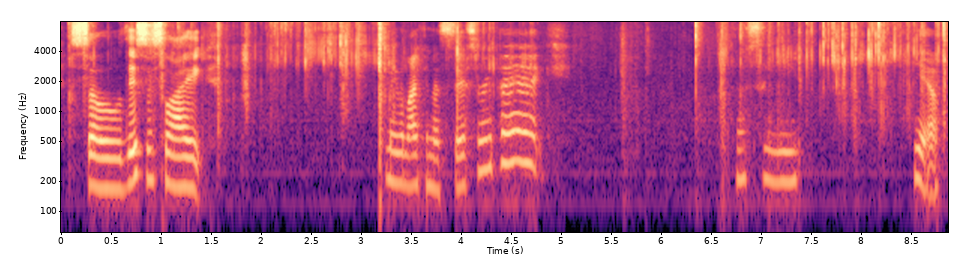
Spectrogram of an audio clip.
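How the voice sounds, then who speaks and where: A woman's voice: mid-range voice, expressive, very slow, long pauses, noisy background. A woman chatting casually as she unboxes a planner subscription box, trailing off and restarting, and saying "y'all". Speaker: planner vlogger.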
